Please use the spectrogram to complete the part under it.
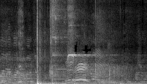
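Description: Men cheer and shout after the kick.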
